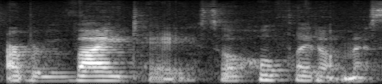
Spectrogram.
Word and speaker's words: Arborvitae: It is called Arborvitae, and I used to pronounce it Arborvitae, but I found out it's actually pronounced Arborvitae, so hopefully I don't mess that up too much for you.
